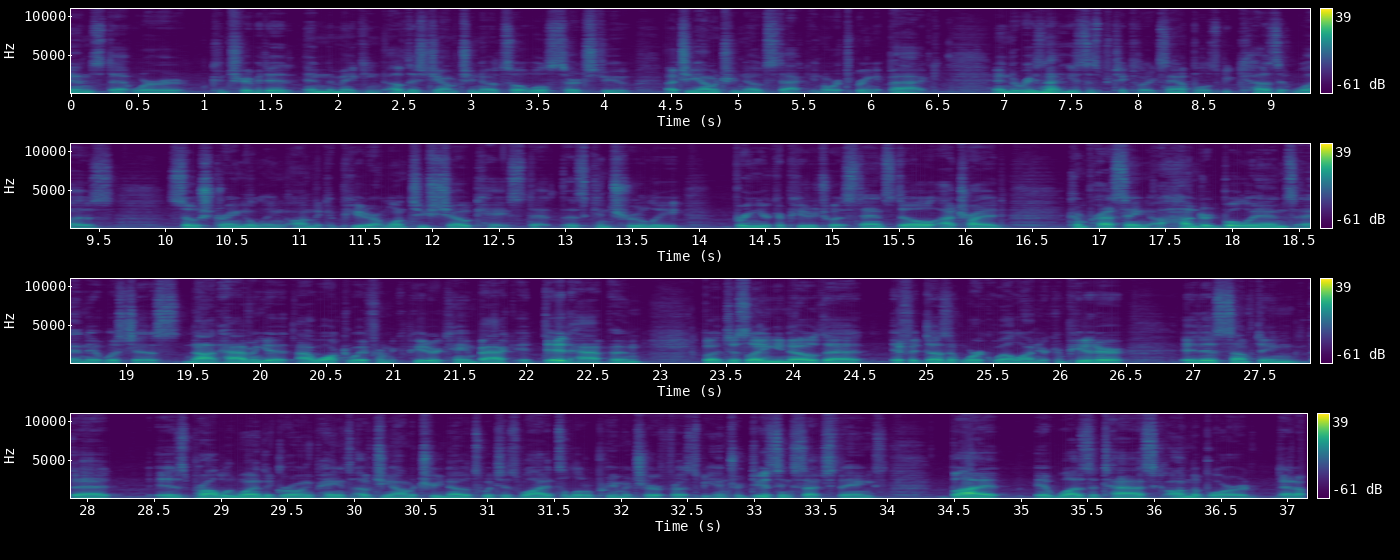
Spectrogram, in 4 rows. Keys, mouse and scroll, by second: 23.6-33.6 shift+drag.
